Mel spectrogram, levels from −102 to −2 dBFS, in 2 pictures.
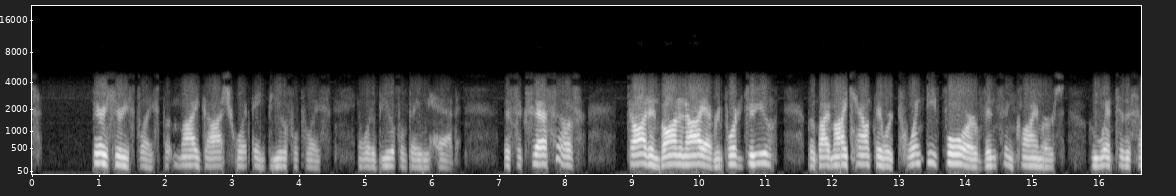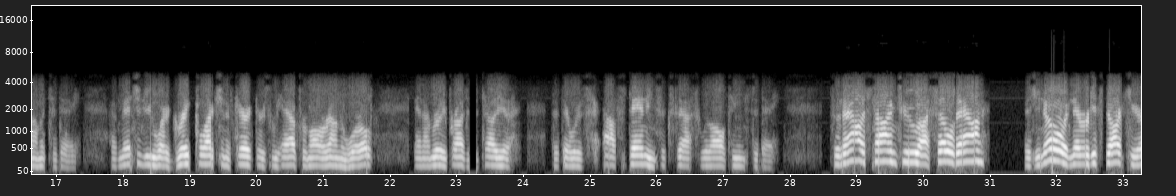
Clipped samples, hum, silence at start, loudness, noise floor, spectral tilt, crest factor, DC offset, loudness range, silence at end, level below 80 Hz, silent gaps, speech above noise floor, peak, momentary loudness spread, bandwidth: under 0.1%; none; 0.9 s; -17 LUFS; -73 dBFS; -6 dB/octave; 18 dB; under 0.1%; 12 LU; 0 s; -62 dBFS; none; 56 dB; 0 dBFS; 20 LU; 4.8 kHz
